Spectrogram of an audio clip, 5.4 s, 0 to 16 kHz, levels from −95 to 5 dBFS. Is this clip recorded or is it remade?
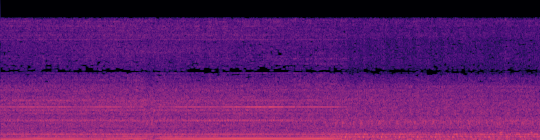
recorded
